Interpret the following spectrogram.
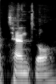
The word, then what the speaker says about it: Tental: Yeah, Tental. So it's like tentacle, but Tental.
